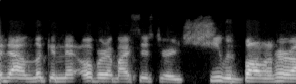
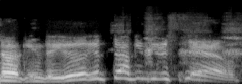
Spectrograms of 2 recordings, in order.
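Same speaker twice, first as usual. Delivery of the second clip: a put-on doll voice, higher and different; 5 semitones higher, 4 dB louder than usual. The doll Wado snapping back at its owner, put-on doll voice. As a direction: answer as the little doll, snippy.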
